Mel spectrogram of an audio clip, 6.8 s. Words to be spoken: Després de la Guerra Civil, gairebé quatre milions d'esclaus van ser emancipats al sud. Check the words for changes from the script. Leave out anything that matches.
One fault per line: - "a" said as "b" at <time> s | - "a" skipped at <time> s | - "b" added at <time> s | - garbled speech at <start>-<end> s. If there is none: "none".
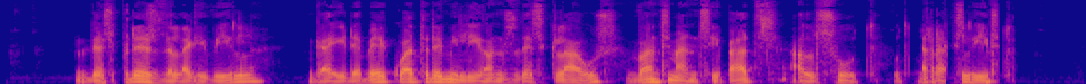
- "Guerra" skipped at 1.2 s
- "ser" skipped at 4.2 s
- garbled speech at 5.6-6.4 s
